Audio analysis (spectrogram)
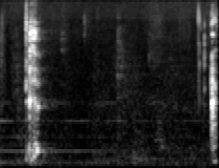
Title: Hiccup treatment (no) 😁 | House M. D. #Shorts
